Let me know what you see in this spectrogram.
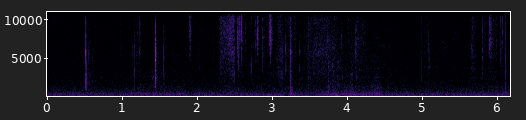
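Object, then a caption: Solid bar of soap tapped with fingernails. An unwrapped, hand-sized rectangular bar of pale pink soap is held in both hands and tapped and scratched with long acrylic nails. About a dozen sharp, bright clicks stand apart over a soft, steady low hum, with a brief hissy scratching stretch in the middle.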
